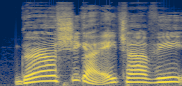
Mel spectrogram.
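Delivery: very high, very slow, loud, shrill, drawn-out cashier voice. Retelling a cashier gossiping to a coworker: imitating a loud cashier. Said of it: "the cashier is so loud".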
